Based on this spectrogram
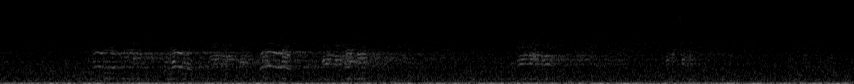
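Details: Barnacle geese (Branta leucopsis) flying over in Estonia on 7 October 2019 give short, yapping barks in bursts over a deep rumble of wind.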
